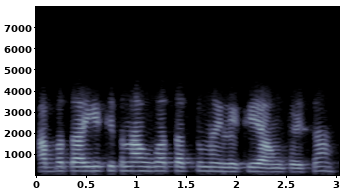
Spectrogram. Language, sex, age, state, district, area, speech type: Hindi, female, 60+, Uttar Pradesh, Prayagraj, rural, conversation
